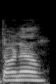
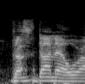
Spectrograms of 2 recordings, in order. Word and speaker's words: Donnell: Is it Darnell? Donnell.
